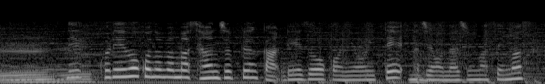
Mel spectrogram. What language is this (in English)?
Japanese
